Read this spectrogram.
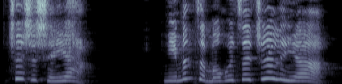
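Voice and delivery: high, loud surprise; astonished question. A narrator's reading. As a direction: ask in amazement, voice jumping up. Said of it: "卡门吃惊地问".

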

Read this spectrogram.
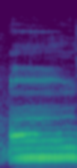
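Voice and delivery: on drawn out with a back nasal ending; on as "ong"; NG sound. Shown as a demonstration. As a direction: hold on into an ng. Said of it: "是N G发on的音".

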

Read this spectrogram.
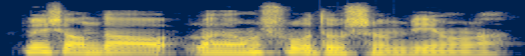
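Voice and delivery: plain reading voice

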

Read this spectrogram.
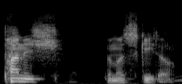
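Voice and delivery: usual speaking voice

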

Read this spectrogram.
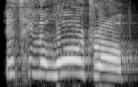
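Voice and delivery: put-on high, loud, alarmed child voice; frightened child. Kipper telling Mom where the monster hides, frightened child. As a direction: point out the danger in a high voice.

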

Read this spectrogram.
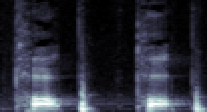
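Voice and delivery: British "top" with a rounded, small-mouth o; British accent. Shown as a demonstration. Teacher shows how the British read it, British accent. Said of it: "英国人可能会读".

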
